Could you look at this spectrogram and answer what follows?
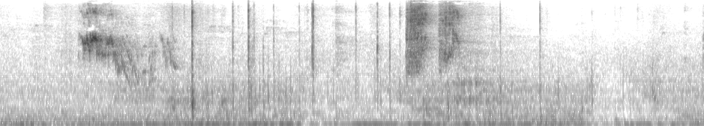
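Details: Pet budgerigars in Japan playing in water; two short buzzy chirps separated by sharp clicks and splashing taps, with quiet between.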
